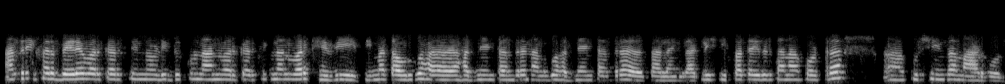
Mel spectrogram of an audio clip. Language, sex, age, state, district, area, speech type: Kannada, female, 18-30, Karnataka, Dharwad, rural, conversation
